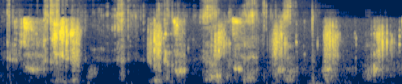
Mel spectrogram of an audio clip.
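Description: Crunchy chipotle-flavoured chips being bitten and chewed: a run of sharp, dry crunching bursts repeating with short gaps, loud and close, with no talking.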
